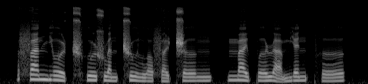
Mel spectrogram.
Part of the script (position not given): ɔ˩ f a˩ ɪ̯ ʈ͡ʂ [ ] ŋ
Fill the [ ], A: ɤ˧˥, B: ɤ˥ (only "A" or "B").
B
